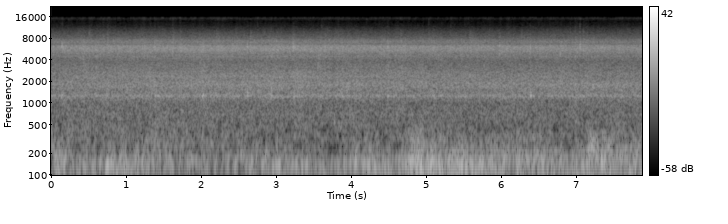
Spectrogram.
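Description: Heavy rain falling steadily onto floodwater and roofing, with rainwater pouring off the roof edge: a dense, even hiss that does not let up.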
